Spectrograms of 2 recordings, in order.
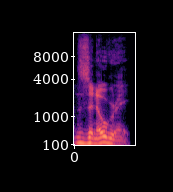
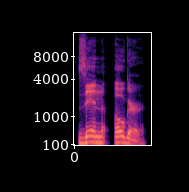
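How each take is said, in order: First: It is said as one blended word. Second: It is said as two words, Zen plus ogre. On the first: The name sounds like a Latin American hero's name. The speaker calls it wrong. "not Zenogre" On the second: The name contains the word ogre. The speaker calls it right. "It's an ogre. She kills an ogre. Zen ogre"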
